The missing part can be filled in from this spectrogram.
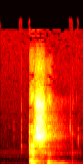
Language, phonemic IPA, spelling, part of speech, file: Dutch, /ˈɛsə(n)/, essen, adjective / noun, Nl-essen.ogg
- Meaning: plural of es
